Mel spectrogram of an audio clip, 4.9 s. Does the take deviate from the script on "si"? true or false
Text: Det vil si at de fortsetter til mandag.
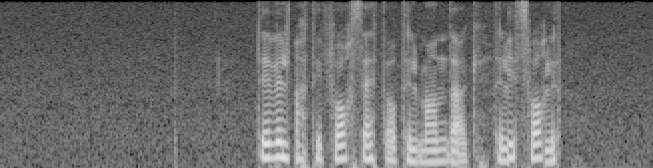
true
